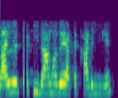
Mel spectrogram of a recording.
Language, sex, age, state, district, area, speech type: Bengali, female, 60+, West Bengal, Darjeeling, rural, conversation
